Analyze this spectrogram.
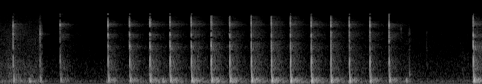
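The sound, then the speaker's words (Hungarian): A small hammer taps metal to smooth an acanthus leaf ornament, in a quick, steady series of sharp, ringing strikes, with a brief pause early on and one last tap after a gap, clear with no talking. “Kis ujjamat egy picit eltartom, mivel a kalapácsot tartom.”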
